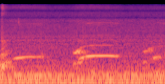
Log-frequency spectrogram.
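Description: A dog whining in three short high-pitched whines, the longest about a second in, over a steady low hum.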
